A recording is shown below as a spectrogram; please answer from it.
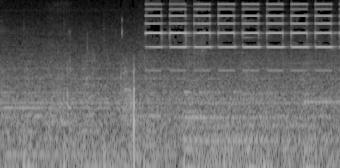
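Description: A click, then an intruder-alarm beeper starting up: a high electronic tone beeping rapidly and evenly as the door contact triggers the alarm.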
